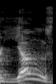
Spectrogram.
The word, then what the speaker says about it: Jung's: today we're talking about jung's labyrinth or young's labyrinth depending on how do you want to pronounce that guys a heads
